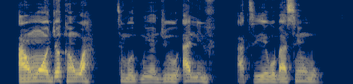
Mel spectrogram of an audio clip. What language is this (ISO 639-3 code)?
yor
